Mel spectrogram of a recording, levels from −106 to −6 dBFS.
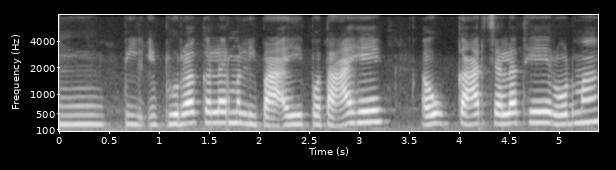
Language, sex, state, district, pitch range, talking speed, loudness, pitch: Chhattisgarhi, female, Chhattisgarh, Bastar, 230-270 Hz, 175 wpm, -16 LUFS, 245 Hz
